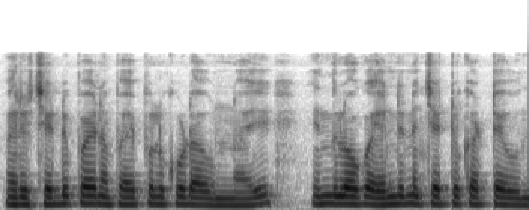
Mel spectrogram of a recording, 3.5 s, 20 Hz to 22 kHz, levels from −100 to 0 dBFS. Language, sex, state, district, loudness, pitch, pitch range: Telugu, male, Telangana, Adilabad, -14 LUFS, 145 Hz, 140-150 Hz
